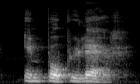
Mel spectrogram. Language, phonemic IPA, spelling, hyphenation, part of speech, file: Dutch, /ˌɪm.poː.pyˈlɛːr/, impopulair, im‧po‧pu‧lair, adjective, Nl-impopulair.ogg
- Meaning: unpopular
